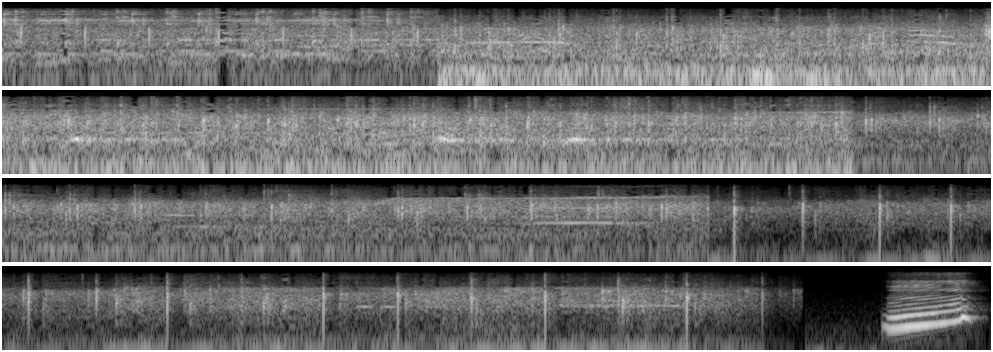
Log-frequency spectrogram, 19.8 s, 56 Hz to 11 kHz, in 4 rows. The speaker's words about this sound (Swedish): Men det hade gått ut ett upprop i sociala medier att alla spanjorer skulle utställa sig på sina balkonger klockan 10 på kvällen och applådera sjukvårdspersonal. Och då såg det ut så här.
